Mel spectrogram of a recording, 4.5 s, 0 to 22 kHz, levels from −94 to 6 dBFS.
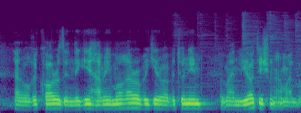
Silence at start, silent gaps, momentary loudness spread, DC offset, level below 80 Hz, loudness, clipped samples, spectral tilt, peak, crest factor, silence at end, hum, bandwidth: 0.2 s; none; 9 LU; under 0.1%; -74 dBFS; -17 LUFS; under 0.1%; -7 dB/octave; -4 dBFS; 12 dB; 0 s; none; 7.4 kHz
